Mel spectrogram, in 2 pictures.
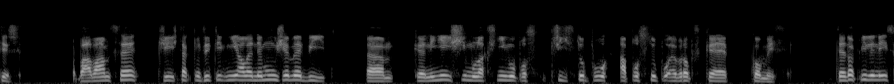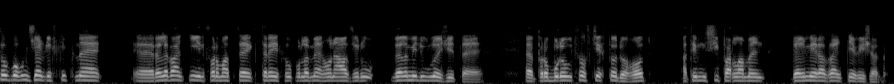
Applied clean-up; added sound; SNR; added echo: neural diffusion model UNIVERSE++.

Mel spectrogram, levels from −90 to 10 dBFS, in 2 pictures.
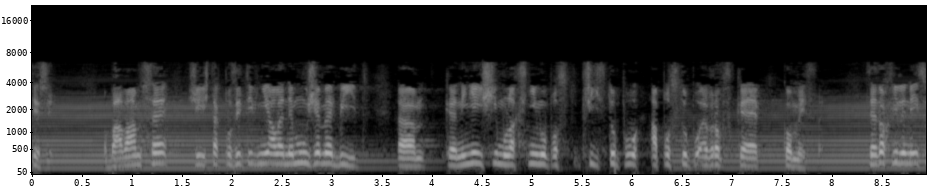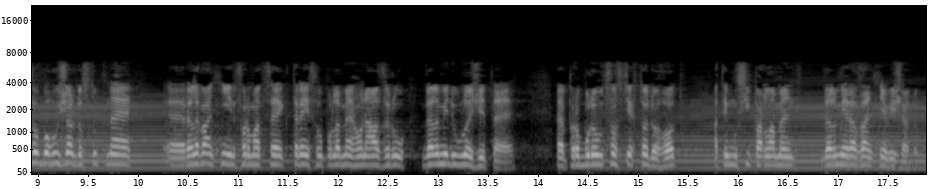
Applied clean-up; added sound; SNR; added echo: none; Wind instrument, woodwind instrument; 16 dB; none.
